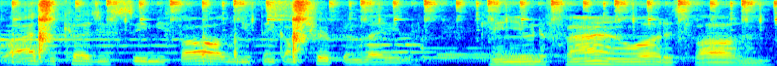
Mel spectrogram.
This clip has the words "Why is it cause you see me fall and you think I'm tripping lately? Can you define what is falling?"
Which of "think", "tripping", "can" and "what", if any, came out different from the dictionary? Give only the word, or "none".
none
